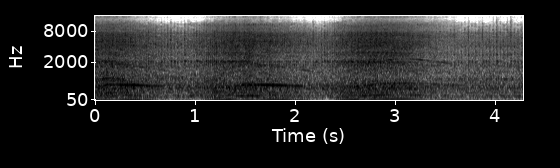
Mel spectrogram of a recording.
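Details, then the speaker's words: Fiat Linea Multijet diesel revved after MAF sensor cleaning with WD-40: revs rise and fall smoothly with an even, steady roar, no misses or stumbles; the old complaint is gone and the engine runs healthy. "അപ്പൊ നല്ല smooth ആയി engine ഒക്കെ നല്ല smooth sound ആയി"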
